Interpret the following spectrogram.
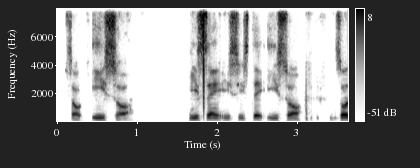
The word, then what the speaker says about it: hizo: If I spelled this H-I-C-O, C-O is pronounced co. So this would be equal if we kept that same spelling. Remember, we want to be consistent in Spanish. So we actually changed the spelling in the third person of this hacer to a Z instead of a C, just to keep that same sound.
